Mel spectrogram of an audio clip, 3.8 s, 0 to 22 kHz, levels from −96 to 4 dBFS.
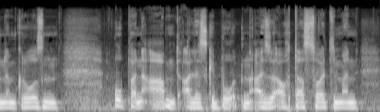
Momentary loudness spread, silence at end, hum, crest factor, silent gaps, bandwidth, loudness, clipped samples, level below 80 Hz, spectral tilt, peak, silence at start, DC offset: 5 LU; 0 s; none; 12 dB; none; 16.5 kHz; -15 LUFS; under 0.1%; -44 dBFS; -5 dB/octave; -2 dBFS; 0 s; under 0.1%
